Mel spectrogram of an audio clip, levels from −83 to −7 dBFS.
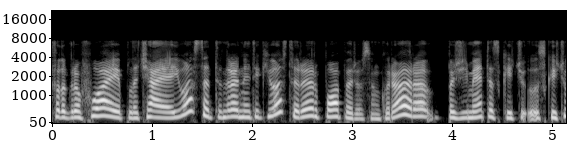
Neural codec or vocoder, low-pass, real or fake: none; 7.2 kHz; real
